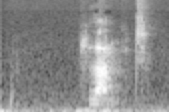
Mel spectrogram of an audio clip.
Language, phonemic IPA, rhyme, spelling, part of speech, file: Welsh, /plant/, -ant, plant, noun, Cy-plant.ogg
- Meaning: 1. children, young people 2. children (of parents), offspring (sometimes of animals), progeny, issue; descendants 3. followers, disciples, servants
